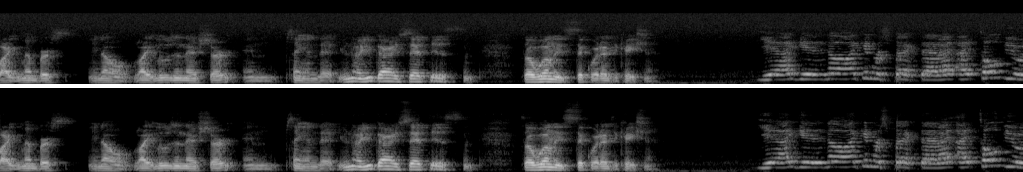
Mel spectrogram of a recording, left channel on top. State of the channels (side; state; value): left; noise; hiss, 23 dB below the sound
